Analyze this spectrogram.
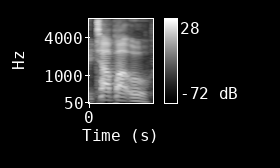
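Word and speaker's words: Taupau: Now, another person who doesn't seem to ever rip his car is Marty Tapu'i. Tapau. Now he's changed. – Tapau. – He's gone back to original pronunciation. – Say it with me. Tapau. – Tapau. Tapau. Okay. Yes. No I at the end.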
